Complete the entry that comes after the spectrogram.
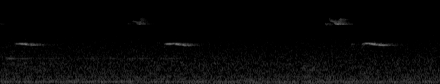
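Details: Tufted titmouse alone, captured with a Nikon D3500 and 500mm lens: short lower whistles and very high thin notes in loose pairs, three phrases in a few seconds, over quiet background hum.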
